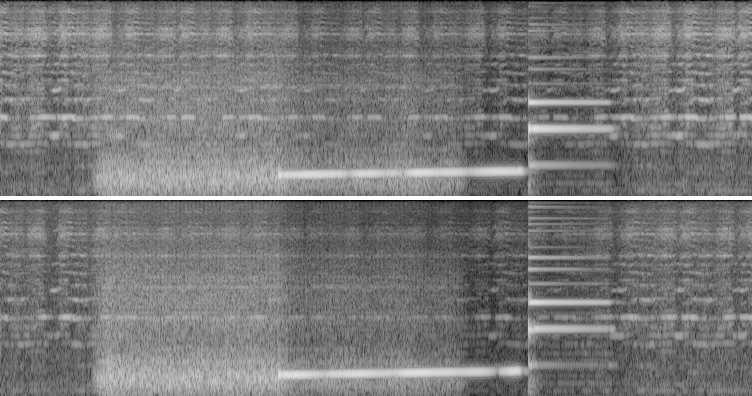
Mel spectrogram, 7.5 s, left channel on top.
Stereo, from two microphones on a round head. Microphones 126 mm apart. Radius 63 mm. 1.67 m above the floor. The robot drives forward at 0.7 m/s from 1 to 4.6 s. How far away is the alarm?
About 2.5 m.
